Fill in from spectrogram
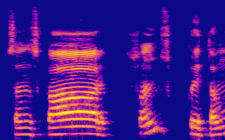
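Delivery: संस्कार and संस्कृतम drawn out with a held nasal सं; teacher demonstrating the anusvara slowly; slow nasal demo. Shown as a demonstration. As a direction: stretch the सं of संस्कार slowly through the nose. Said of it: "जैसे बोलते हैं ना".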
